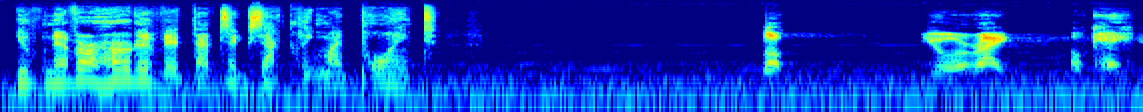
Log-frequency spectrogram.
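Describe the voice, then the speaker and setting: Casting: self-serving spaceship captain, forceful and gravelly, gruff, swearing, pleading for his life. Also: on the high side, moderate pace, soft background music. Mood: urgent bargaining. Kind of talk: dramatic video game acting.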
